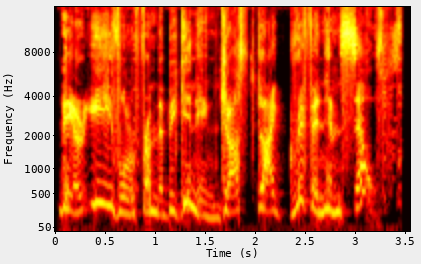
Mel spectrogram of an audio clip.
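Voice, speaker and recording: An actress playing a proud, aged female sage in a video game, husky, formal and haughty, stern yet kindly. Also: fairly high pitch, big pitch swings, moderate pace, a bit bright, no room sound, heavily acted. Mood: grave, explaining.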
